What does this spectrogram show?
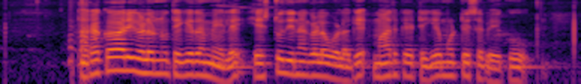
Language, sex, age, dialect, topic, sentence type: Kannada, male, 56-60, Coastal/Dakshin, agriculture, question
